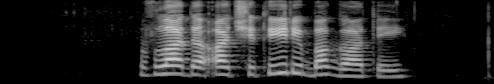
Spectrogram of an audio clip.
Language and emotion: Russian, neutral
